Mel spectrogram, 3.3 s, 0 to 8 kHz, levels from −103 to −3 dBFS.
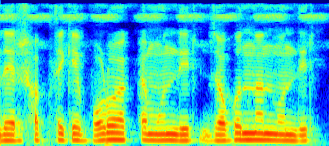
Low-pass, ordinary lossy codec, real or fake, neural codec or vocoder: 7.2 kHz; AAC, 32 kbps; real; none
